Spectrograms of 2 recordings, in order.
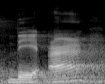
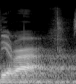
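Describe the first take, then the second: First: The phrase is said at a normal, careful pace. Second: The phrase is said quickly and run together.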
